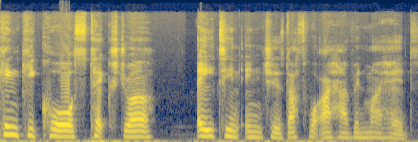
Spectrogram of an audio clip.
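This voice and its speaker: In a London accent, a woman speaks with a very deep, low pitch and ordinary pitch variation. Her pace is moderate, and the recording is very clean with a silent background. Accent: London, multicultural London English. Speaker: hair vlogger. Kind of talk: voiceover tutorial. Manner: stuttering; casual, rambling.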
